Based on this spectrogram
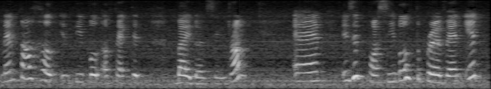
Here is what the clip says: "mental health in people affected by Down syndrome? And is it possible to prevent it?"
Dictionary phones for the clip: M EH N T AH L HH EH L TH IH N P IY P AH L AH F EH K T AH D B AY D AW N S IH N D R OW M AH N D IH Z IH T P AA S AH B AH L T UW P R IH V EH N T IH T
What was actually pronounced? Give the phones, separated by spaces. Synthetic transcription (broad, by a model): M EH N T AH L HH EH L T IH N P IY P AH L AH F EH K T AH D B AY D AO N S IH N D R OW M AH N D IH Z IH T P AA S AH B AH L T UW P R IH V EH N T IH T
